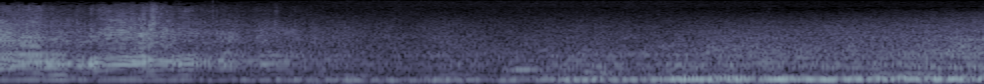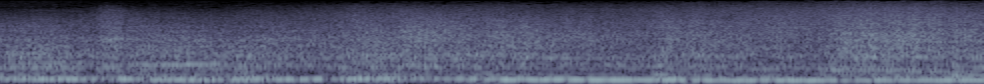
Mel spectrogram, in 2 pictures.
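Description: A second racing car engine roars closer and grows louder.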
